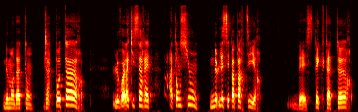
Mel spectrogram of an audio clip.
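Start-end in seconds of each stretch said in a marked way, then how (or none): 0.9-5.3 high, loud shouts of alarm; crowd shouting. A narrator's reading. Crowd shouting not to let Potter escape, high and loud. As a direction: yell a warning across the crowd.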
